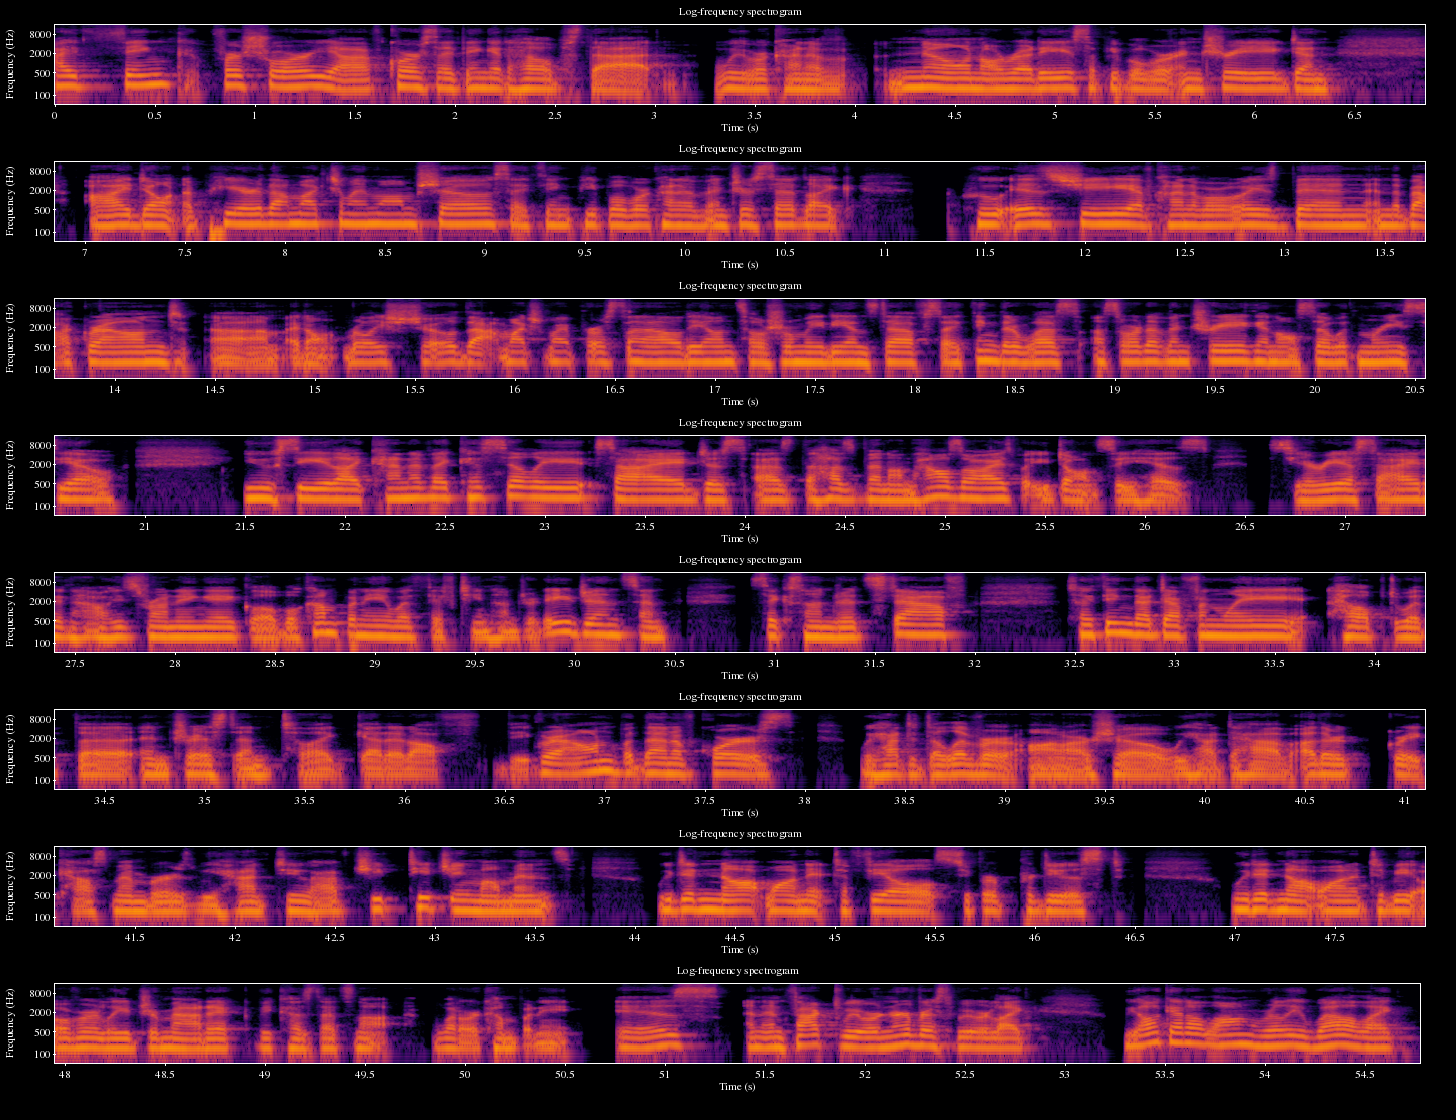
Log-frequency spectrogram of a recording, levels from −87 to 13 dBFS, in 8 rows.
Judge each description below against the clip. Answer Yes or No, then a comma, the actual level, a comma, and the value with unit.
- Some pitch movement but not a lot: No, narrow, 2.3 semitones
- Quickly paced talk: Yes, fast, 220 wpm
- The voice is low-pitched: No, medium, 170 Hz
